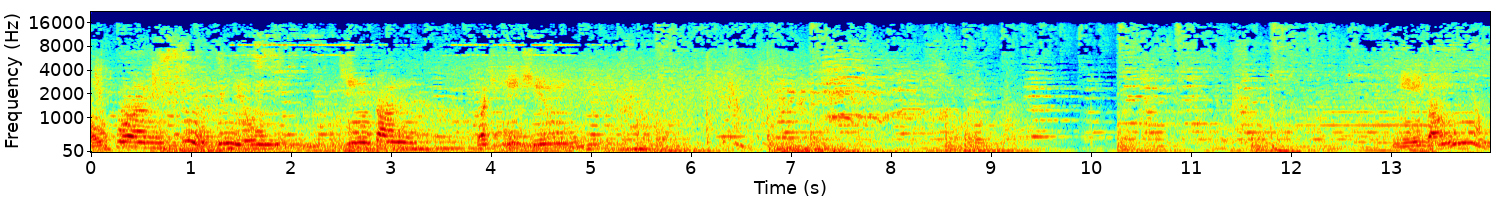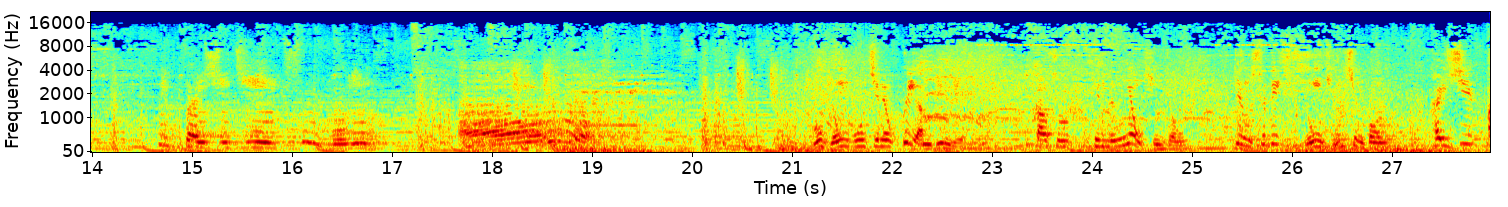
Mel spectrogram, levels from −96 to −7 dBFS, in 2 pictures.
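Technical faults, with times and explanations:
10.00–10.18 s and 18.79–18.83 s, DAB burbling: sparse bit errors corrupt MP2 sub-bands, giving short blips of noise in single sub-bands; the spectrogram shows isolated band-limited blocks flaring frame by frame.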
